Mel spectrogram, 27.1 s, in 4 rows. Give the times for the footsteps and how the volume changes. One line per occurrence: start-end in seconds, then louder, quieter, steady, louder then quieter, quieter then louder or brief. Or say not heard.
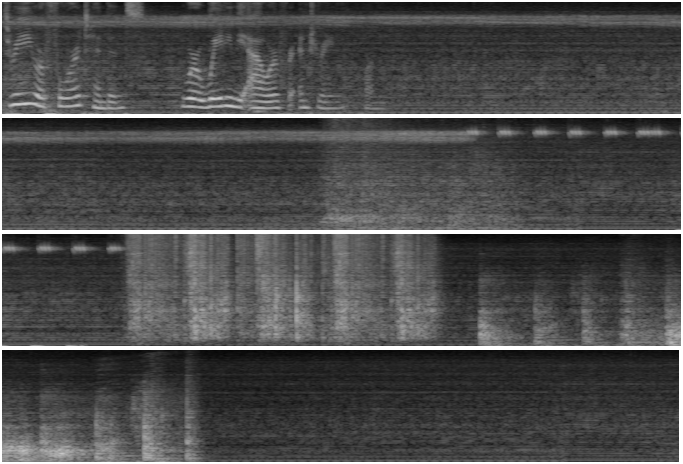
14.8-22.4 quieter then louder.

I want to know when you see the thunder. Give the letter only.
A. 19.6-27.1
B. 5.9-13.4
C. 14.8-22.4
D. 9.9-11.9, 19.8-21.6
D.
